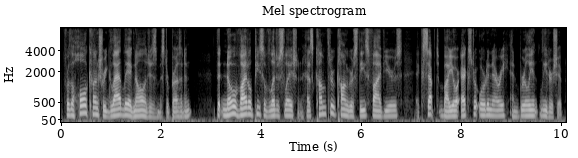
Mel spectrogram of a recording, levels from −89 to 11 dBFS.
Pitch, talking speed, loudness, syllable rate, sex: 135 Hz, 165 wpm, -21 LUFS, 5.6 syllables/s, male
